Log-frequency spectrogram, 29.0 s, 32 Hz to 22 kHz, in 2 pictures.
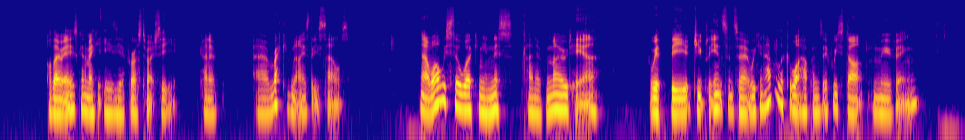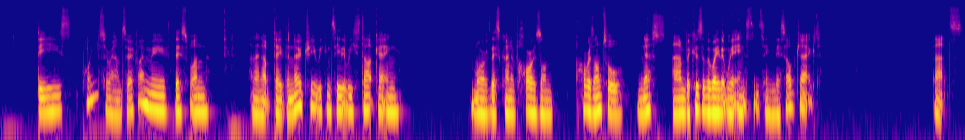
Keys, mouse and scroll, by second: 0.8 middle drag, 1.3 shift+middle drag, 1.7-2.8 middle drag, 4.4-5.7 middle drag, 5.9 ctrl+space, 6.7-7.6 middle drag, 7.9 shift+middle drag, 8.5 middle drag, 9.4 shift+drag, 11.5 Tab, 12.0 click, 12.6 g, 13.0 shift+z, 13.8 click, 13.9 r, 14.3 z, 15.1 click, 15.7 Tab, 15.9 middle click, 15.9 drag, 16.1 middle drag, 16.9 shift+middle drag, 18.2 Right, 19.1-19.5 middle drag, 20.4-21.3 middle drag, 22.1 middle click, 23.5-24.1 middle drag, 25.1-25.5 middle drag, 26.6-27.2 middle drag, 28.4-28.9 middle drag.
